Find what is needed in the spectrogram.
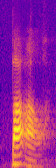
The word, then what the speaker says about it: Baal: And instead, who he worshipped was this little g god named Baal, actually, is how you say it.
